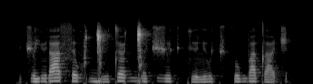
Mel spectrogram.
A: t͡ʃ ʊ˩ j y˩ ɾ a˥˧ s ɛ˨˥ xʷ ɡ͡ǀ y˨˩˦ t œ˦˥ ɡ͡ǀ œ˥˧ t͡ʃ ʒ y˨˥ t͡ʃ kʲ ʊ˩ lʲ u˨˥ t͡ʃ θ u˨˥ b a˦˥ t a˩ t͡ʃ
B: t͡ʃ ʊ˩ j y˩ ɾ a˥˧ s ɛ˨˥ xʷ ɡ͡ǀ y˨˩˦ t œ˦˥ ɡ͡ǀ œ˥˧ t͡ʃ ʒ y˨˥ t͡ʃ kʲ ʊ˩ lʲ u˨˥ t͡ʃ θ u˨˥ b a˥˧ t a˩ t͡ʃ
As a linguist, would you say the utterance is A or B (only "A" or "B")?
A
